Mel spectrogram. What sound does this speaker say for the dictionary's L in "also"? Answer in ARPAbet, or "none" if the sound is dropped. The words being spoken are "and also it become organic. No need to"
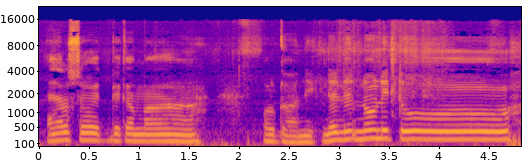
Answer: none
